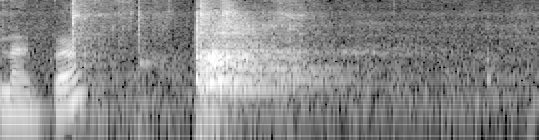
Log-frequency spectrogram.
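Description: A metal lid clanks against a clay pot.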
